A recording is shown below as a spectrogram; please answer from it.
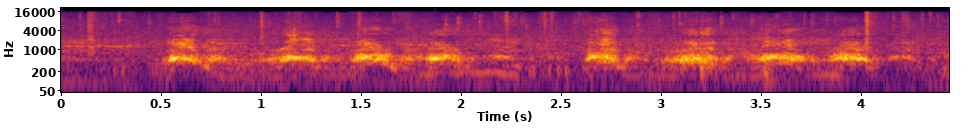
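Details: Presa Canario female working in protection training at a field in Germany; a run of eight fairly even, deep barks spaced about half a second apart.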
